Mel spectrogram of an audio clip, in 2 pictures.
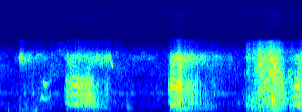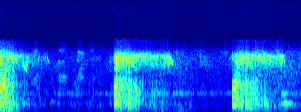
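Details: Baby snoring: repeated rough, fluttering breath noises in irregular bursts, some on inhalation and some on exhalation, with a faint steady tone behind; snoring.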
